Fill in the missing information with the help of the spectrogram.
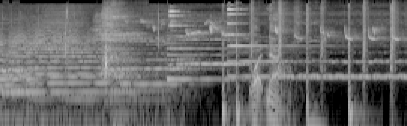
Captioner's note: out of breath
